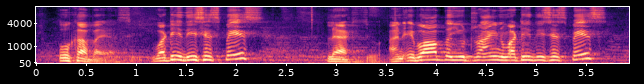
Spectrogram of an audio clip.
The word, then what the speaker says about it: Latzko: This is called Latzko. K is silent.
